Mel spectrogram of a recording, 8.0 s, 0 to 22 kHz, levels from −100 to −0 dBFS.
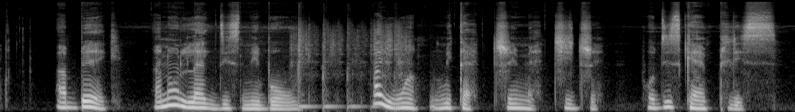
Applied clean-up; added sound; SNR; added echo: neural mask model RNNoise.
